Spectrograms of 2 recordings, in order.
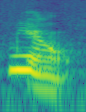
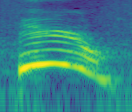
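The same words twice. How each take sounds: First: High, short mock meow falling at the end; imitated cat meow, falling. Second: Even higher, slightly louder mock meow; squeaky imitated cat meow. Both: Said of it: "Basil said".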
